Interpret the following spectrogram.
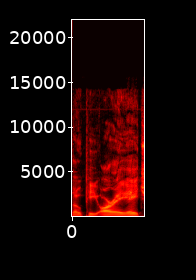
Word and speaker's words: Oprah: She goes, "Oprah," and the H is silent.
